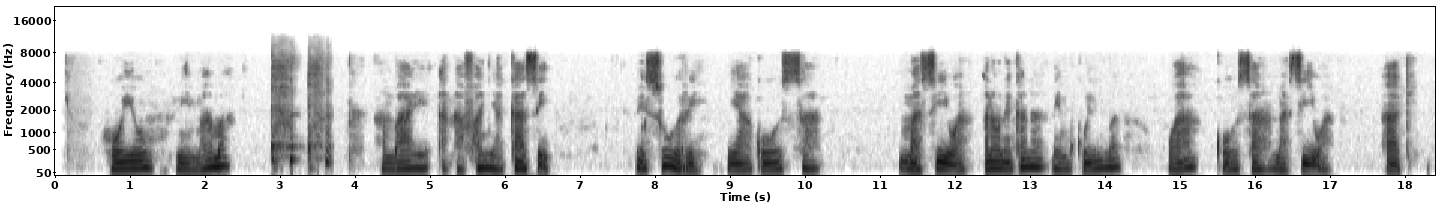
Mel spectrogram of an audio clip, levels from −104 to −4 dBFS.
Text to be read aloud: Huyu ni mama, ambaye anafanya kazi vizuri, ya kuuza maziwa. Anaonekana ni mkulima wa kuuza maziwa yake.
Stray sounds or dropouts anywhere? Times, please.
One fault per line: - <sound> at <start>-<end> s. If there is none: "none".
- cough at 2.9-3.7 s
